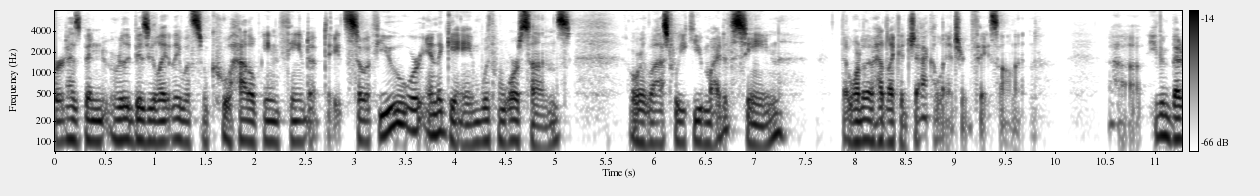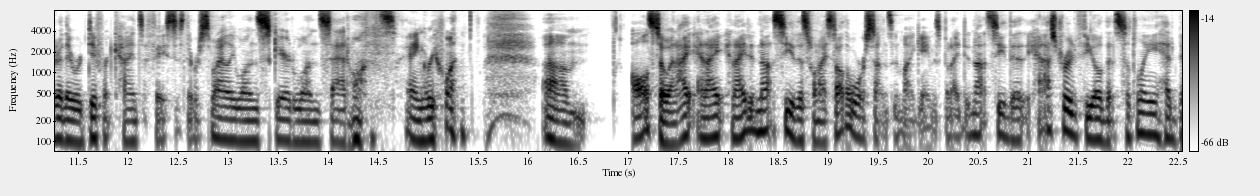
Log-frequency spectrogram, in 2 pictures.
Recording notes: Apologies for the quiet audio, I'll get it eventually!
